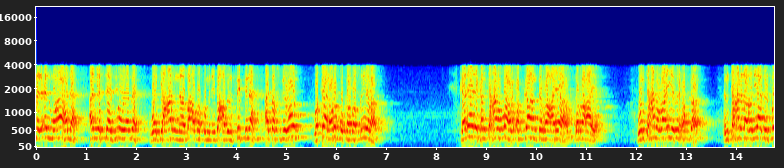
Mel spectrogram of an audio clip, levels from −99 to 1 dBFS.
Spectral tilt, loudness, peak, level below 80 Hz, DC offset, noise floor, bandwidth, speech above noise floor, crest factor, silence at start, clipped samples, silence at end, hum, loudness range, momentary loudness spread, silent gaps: -1 dB/octave; -13 LUFS; -4 dBFS; -48 dBFS; under 0.1%; -55 dBFS; 4.1 kHz; 43 dB; 10 dB; 0 s; under 0.1%; 0 s; none; 3 LU; 6 LU; none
